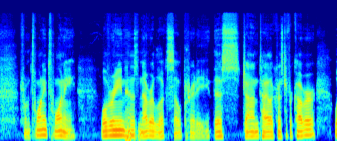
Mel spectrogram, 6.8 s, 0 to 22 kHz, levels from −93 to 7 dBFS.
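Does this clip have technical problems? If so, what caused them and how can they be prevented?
Yes. From 2.51 to 2.83 s the speech collapses into a stiff 50 Hz buzz, the classic robotic sound from repeated short buffers. It's likely that new audio arrived too late, so playback kept looping the last 20 ms, about half that stretch, while the real audio got skipped. A larger jitter buffer or steadier delivery would keep playback from running dry.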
